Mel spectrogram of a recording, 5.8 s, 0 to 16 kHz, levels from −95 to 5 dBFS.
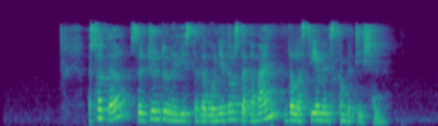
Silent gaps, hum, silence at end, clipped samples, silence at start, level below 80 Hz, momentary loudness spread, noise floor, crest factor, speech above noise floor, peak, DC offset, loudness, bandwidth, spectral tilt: none; none; 0.7 s; under 0.1%; 0.85 s; -64 dBFS; 14 LU; -75 dBFS; 18 dB; 51 dB; -8 dBFS; under 0.1%; -24 LUFS; 8.4 kHz; -3.5 dB/octave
